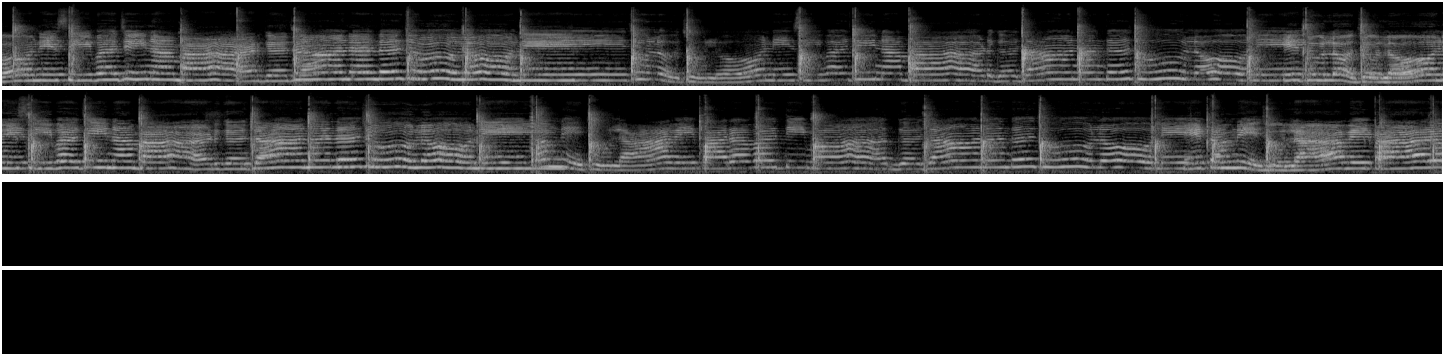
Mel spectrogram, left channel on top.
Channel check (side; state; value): right; silent; 57 dB below the other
